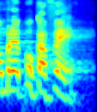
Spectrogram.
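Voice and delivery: firm correcting rebuke. Shown as a demonstration. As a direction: set the record straight with a firm reproach. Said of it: "No, ¿qué le dijo?".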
